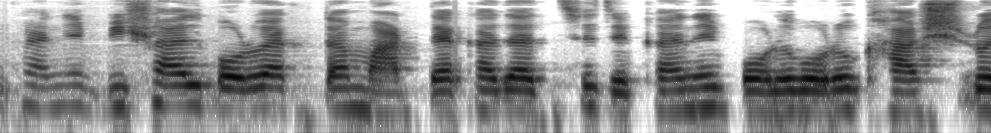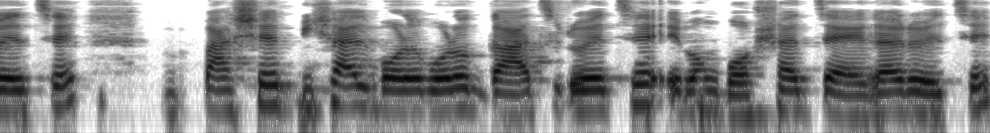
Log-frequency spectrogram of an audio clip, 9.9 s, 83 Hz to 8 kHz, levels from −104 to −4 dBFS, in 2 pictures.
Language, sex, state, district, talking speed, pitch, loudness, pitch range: Bengali, female, West Bengal, Jalpaiguri, 140 wpm, 185 Hz, -17 LUFS, 175-200 Hz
